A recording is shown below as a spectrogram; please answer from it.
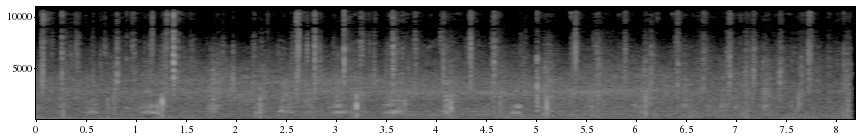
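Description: Walker's footsteps on a concrete sidewalk, soft thuds about one and a half a second, with light sharp clicks and ticks over them. A passing car's engine hum fades out in the first moment.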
